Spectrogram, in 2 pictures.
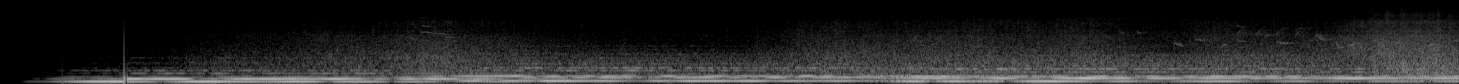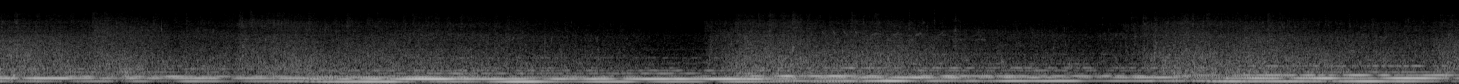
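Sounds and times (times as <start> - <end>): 
background music: 0.4 - 29.1.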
